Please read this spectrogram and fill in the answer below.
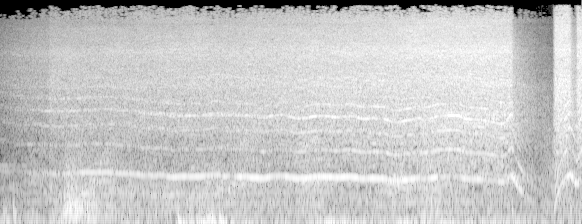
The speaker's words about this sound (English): It's also noisy. Imagine cars being lifted overhead with students in their own stations just cranking away, working in teams around each vehicle. Listen for yourself.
